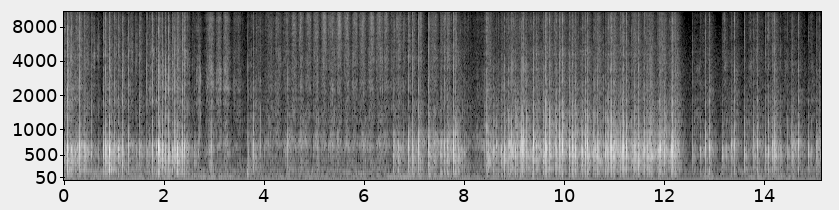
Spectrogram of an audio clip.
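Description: Long nails rapidly tap and rub a small, hollow white-and-blue plastic cosmetic squeeze tube resting on a blanket. Bursts of quick, hollow, mid-pitched clicking alternate with a quieter stretch of soft rubbing in the middle. The tapping ends with a few lighter taps.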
